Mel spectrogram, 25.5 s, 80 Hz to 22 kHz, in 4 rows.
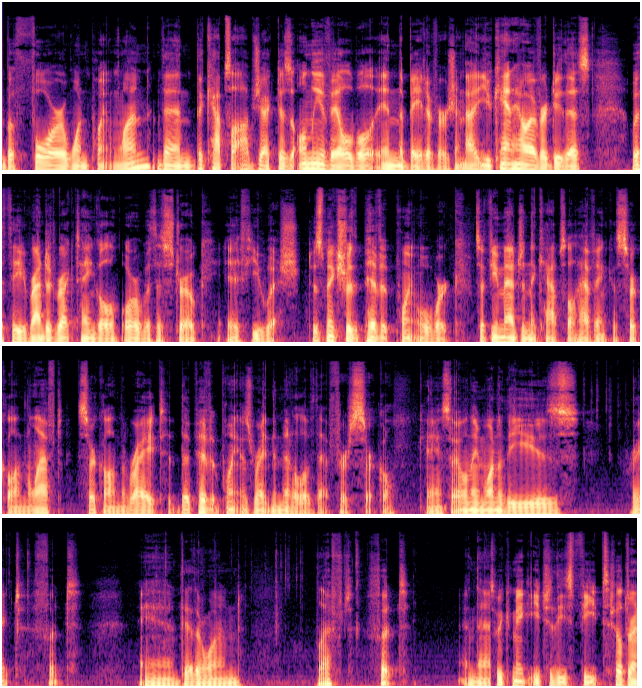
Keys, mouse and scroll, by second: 16.8 ctrl+d, 17.2 Return, 18.3-19.8 typing, 21.6 Return, 21.9-23.1 typing.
